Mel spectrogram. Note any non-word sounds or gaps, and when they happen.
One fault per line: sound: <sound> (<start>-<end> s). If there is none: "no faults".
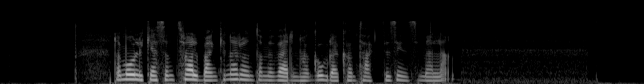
no faults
